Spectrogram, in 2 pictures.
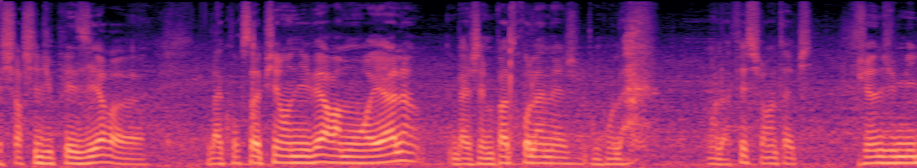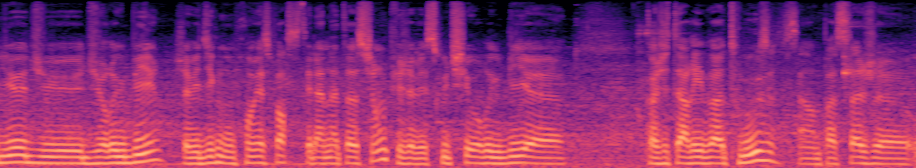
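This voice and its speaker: A man in his twenties from France, telling his story as an amateur triathlete in a halting way, with many fillers and restarts. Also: medium pitch, dark tone, slight background noise. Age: 20s. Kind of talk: personal interview monologue.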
